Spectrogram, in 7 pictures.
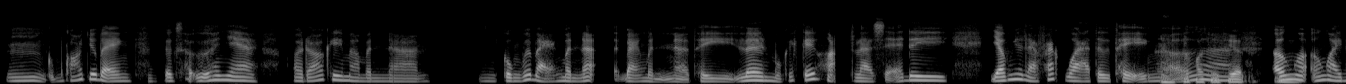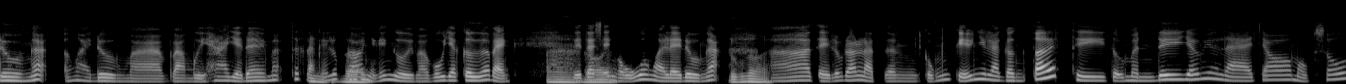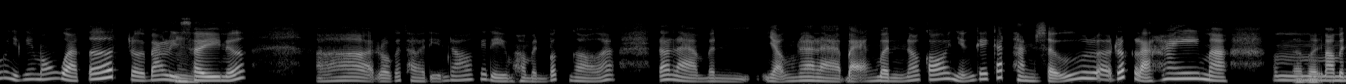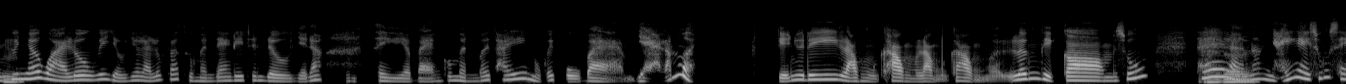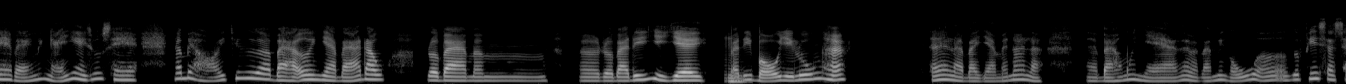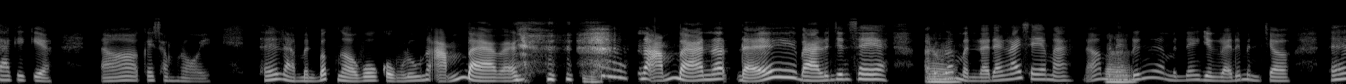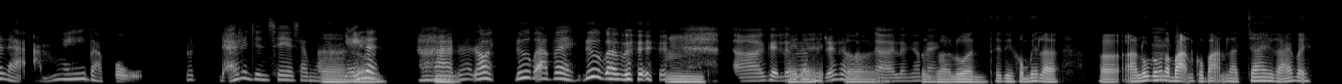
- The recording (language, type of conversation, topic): Vietnamese, podcast, Bạn có thể kể về lần bạn làm một điều tử tế và nhận lại một điều bất ngờ không?
- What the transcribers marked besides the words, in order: tapping; other noise; laugh; laughing while speaking: "ha"; laughing while speaking: "về"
